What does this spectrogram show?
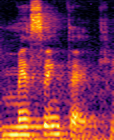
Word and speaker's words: Messentech: Se pronuncia Messentech, é isso? Messentech.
